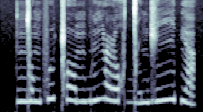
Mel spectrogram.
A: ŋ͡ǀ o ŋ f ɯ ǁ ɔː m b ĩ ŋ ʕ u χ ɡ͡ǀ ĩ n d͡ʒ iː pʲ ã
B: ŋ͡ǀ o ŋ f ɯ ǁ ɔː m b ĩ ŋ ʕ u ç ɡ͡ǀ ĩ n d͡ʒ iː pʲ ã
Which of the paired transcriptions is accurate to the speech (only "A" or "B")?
A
